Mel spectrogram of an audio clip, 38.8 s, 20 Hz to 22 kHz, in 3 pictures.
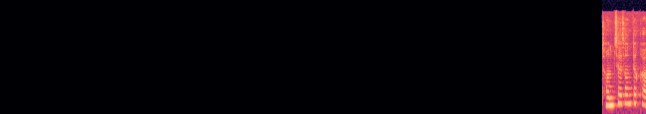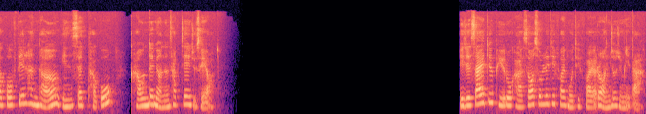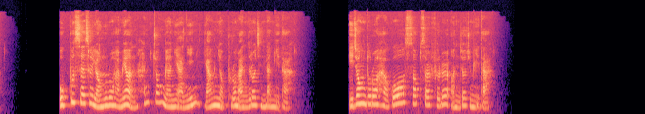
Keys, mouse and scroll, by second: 2.9 Tab, 3.6-7.9 drag, 8.3-8.9 ctrl+middle drag, 9.3-9.7 shift+middle drag, 9.8 middle click, 10.3-11.0 ctrl+middle drag, 11.8 Tab, 12.6 a, 13.0 f, 14.2 i, 19.9 Tab, 22.0 KP_3, 25.9 click, 27.2 click, 29.8-32.3 drag, 34.6-37.4 middle drag.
